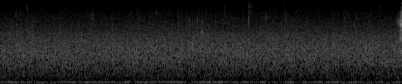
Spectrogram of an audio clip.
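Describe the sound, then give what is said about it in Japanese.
Steady rain falls throughout, a dense, even hiss of drops with a faint low hum beneath, ending in a sudden louder burst at the very end. No voices are present. “こちとらみてえな悪党には通用しねえ雨だよ。”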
